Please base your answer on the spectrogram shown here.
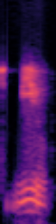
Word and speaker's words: mu: by a different variable right here and that's pronounced mu and it's calculated exactly the same way except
